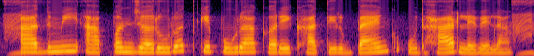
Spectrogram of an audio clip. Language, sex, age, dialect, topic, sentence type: Bhojpuri, female, 18-24, Western, banking, statement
